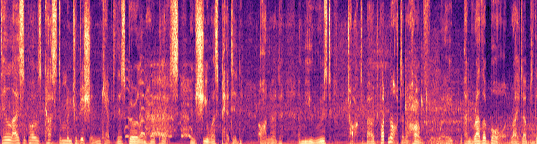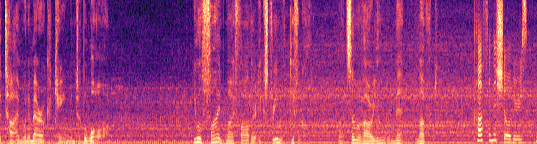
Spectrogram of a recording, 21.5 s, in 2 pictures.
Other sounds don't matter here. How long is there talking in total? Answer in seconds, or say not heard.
19 s.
